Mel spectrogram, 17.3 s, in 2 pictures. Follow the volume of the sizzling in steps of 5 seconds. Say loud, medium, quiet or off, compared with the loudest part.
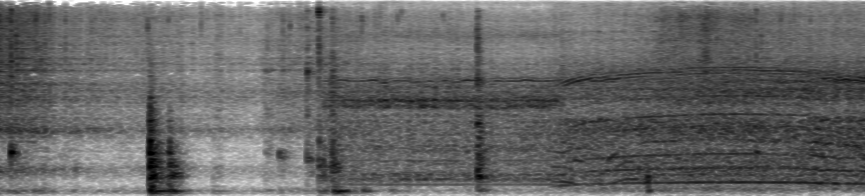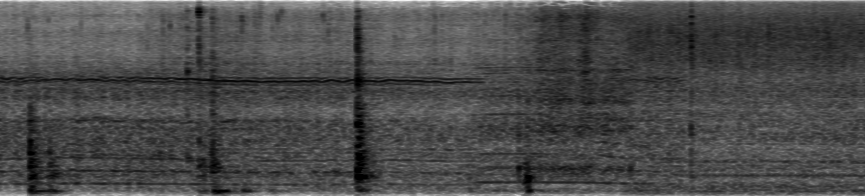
medium, medium, loud, loud.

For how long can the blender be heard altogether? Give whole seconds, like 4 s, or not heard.
12 s.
